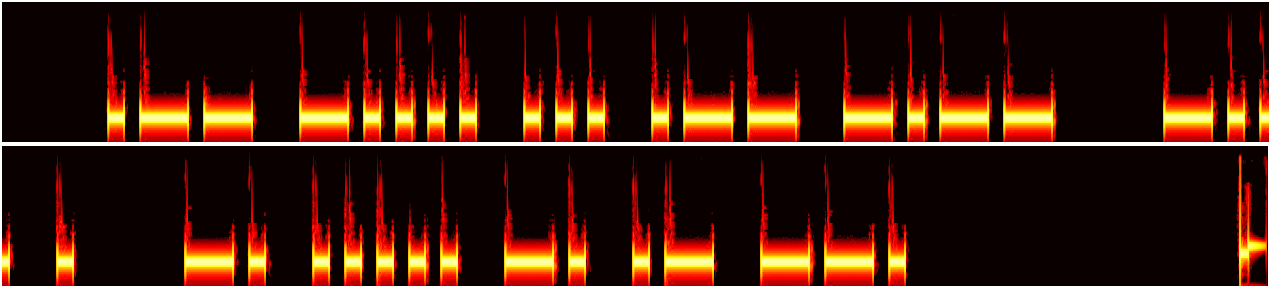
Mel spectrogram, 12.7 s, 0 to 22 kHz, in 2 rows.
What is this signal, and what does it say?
Morse code, heard as a keyed tone, about 15 wpm, 700 Hz. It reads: W6SWY DE N5NAG
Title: USA Callsign DE Callsign 15wpm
